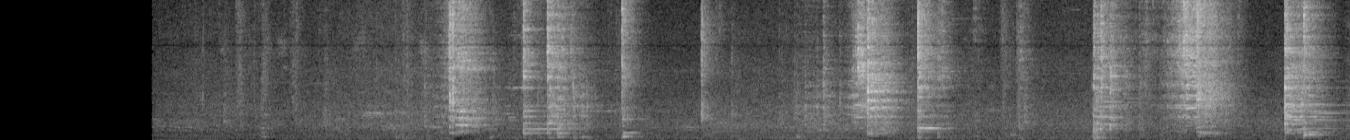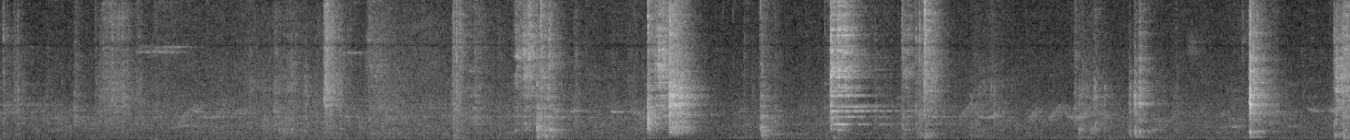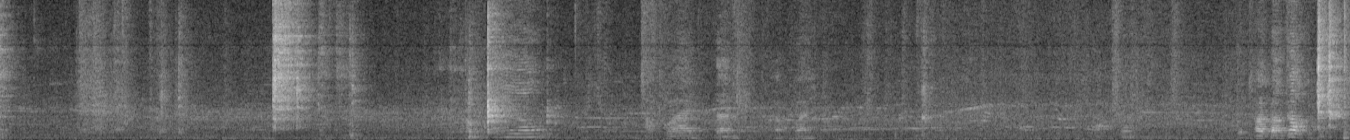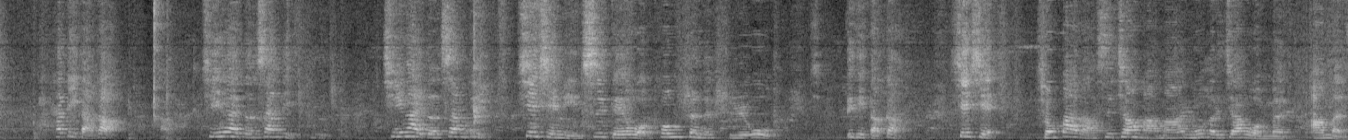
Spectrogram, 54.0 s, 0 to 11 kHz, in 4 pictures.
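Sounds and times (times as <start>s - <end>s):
bowls and dishes clanking: 4.4s - 6.5s, 8.0s - 9.6s, 10.9s - 13.7s, 20.0s - 23.0s.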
